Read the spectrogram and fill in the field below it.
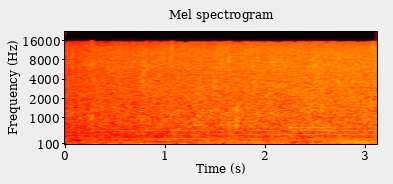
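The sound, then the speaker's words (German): Steady rain patters evenly and continuously in a forest, a dense wash of drops on a surface with a faint low rumble beneath, holding at an even moderate level without any voices. “Nun wird der Regen etwas kräftiger, nicht stürmisch jedoch. Es ist ein gleichmäßiges Prasseln.”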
